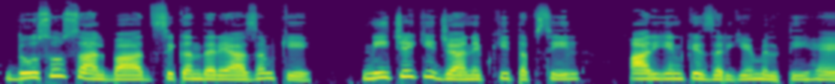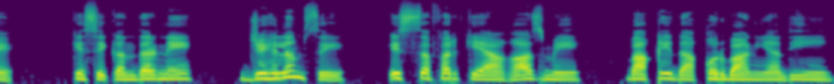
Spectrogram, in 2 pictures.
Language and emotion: Urdu, neutral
